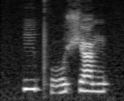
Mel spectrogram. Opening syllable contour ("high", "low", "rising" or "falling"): high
